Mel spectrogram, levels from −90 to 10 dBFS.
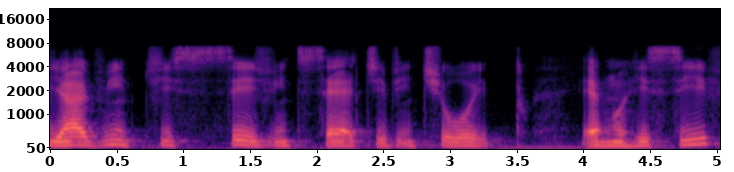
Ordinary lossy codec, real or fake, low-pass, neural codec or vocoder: none; real; 7.2 kHz; none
